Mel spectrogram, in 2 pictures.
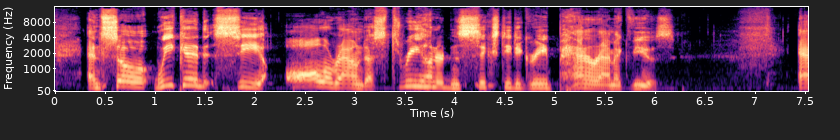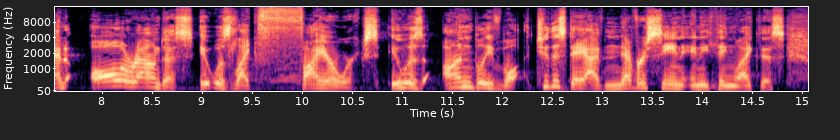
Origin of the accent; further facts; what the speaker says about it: Nine Mile Falls, Washington, United States; you'll read all about what I experienced as a high school student in my hometown of Nine Mile Falls, Washington.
